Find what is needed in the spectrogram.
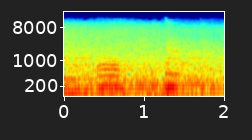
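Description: A song with singing and instruments plays over a steady rush of breaking surf.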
